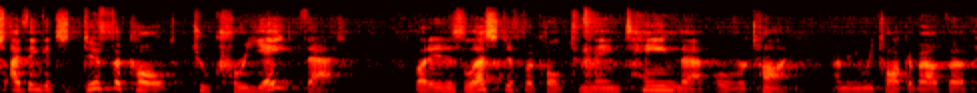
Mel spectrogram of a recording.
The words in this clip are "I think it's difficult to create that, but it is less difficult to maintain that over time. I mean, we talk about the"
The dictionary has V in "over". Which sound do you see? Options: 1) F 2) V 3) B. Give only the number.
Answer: 2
